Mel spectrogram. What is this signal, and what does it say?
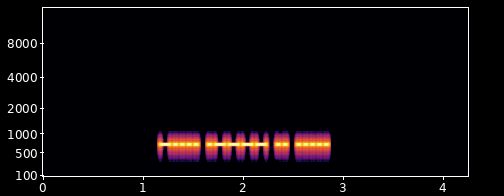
Morse code, heard as a keyed tone, about 36 wpm, 700 Hz. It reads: 61I5
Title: Four Challenging Letter-Number Combinations 35wpm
